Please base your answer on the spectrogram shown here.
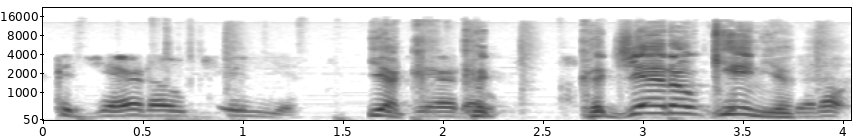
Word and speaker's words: Kajiado: Thank everybody that supported the African Island Church Girls Boarding School in I can't pronounce it. Reverend Solomon. No, what's the city? It's Kajiado, Kenya.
